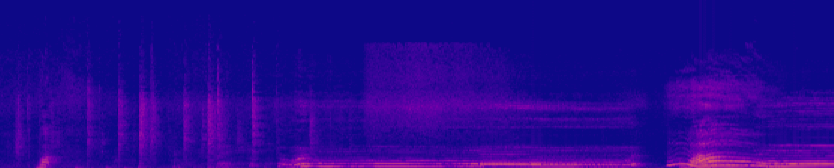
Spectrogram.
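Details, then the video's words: Siberian Husky howling to wake its owner indoors: scattered clicks and short yelps first, then a long steady tonal howl held about five seconds, a brief break, and a wavering rising-falling howl. "хаски будильник или вставай хозяйка я в печали"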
